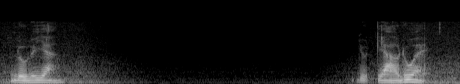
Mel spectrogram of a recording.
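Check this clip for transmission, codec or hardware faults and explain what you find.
No fault can be heard in this speech recording. The level changes near 1 s and 3 s come from the talker moving relative to the microphone, the background noise belongs to the room, and the lack of content above 8 kHz comes from the call's microphone processing.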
